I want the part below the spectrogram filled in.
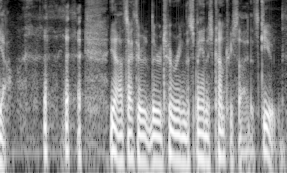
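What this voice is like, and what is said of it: Usual voice. Nothing is said of it.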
